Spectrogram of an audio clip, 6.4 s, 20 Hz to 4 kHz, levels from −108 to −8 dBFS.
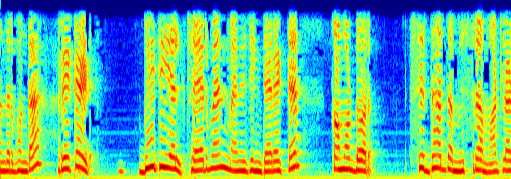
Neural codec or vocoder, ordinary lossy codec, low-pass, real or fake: none; none; 3.6 kHz; real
